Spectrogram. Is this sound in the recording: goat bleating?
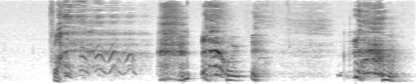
no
